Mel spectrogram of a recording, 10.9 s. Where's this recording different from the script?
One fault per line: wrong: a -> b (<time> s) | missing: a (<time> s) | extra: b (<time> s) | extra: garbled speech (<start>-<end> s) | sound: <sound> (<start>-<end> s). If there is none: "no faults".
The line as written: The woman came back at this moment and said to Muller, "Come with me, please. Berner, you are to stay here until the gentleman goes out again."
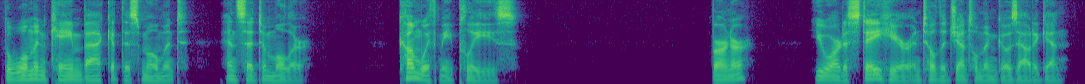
no faults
